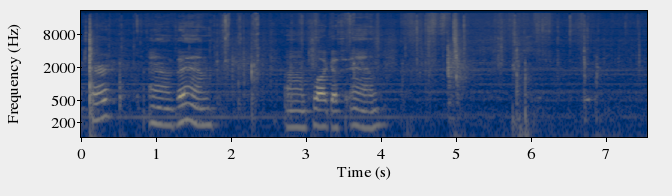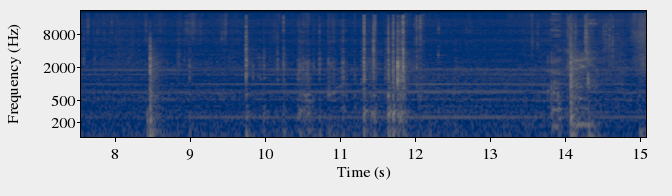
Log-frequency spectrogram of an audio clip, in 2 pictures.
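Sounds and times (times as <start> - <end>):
faint steady hum: 0.0 - 15.0.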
